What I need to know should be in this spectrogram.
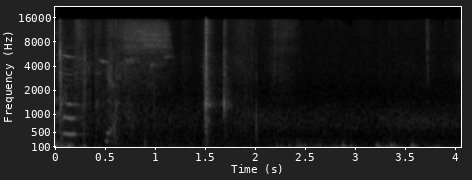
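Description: A plastic hoop drops onto the grass with a light thud.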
